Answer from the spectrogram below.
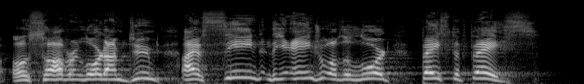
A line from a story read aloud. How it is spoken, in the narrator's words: When Gideon realized that it was the angel of the Lord, he cried out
